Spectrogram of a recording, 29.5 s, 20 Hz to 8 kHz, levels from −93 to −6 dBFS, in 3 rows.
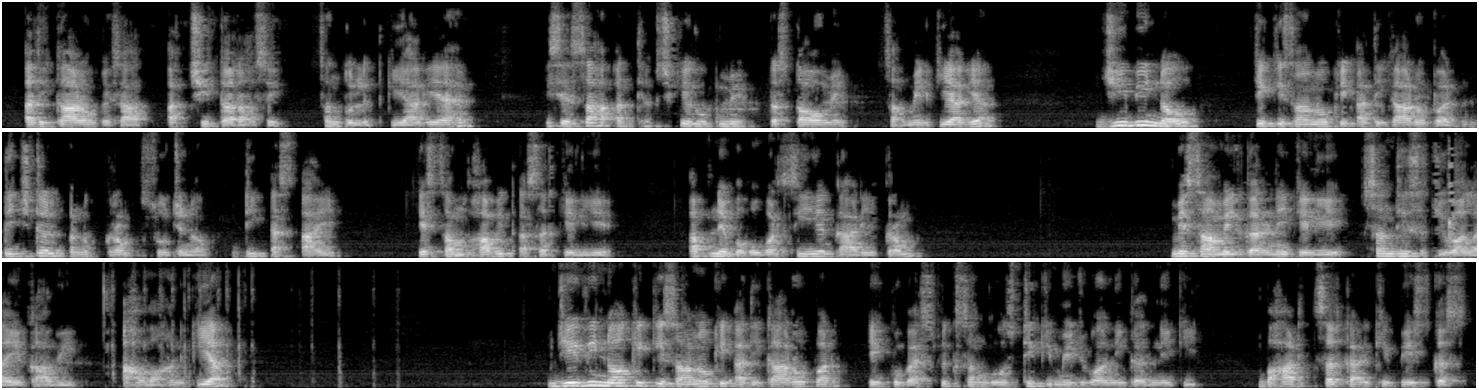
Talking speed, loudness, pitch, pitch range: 140 wpm, -24 LUFS, 140 Hz, 130-160 Hz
